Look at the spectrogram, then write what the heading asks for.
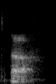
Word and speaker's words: Toph: Her names are tough. Her name rhymes with tough.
